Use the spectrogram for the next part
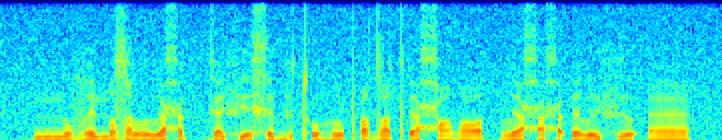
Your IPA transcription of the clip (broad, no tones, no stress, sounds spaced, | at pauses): nː o v ɛ mʲ ɛ zˤ ɐ lː ɨ ħ ɨ kː æ fʲ ɛ x ɛ bʲ o tʼ o ɦ ɤ pʼ i dˤ ɨ tʼ ɛ ħ ɐ ðˤ ɤ | l ɛ ħ ɤ ħ ɨ ʔ ɛ l ɨ fʲ ɤ ʔ æ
